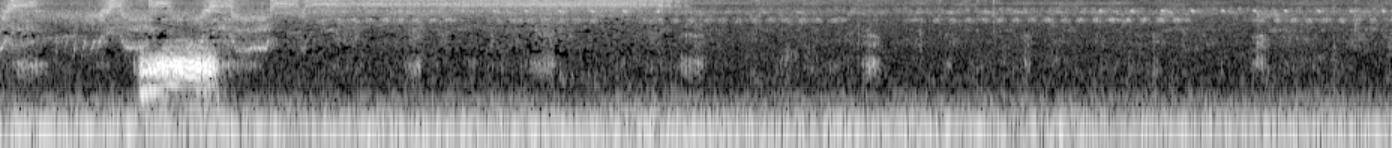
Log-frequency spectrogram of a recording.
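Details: Outdoor stray cat, one of a clingy brown tabby and a mild-tempered orange-and-white cat: a single short, bright meow just after the first second, then steady low rumble and faint scattered clicks.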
